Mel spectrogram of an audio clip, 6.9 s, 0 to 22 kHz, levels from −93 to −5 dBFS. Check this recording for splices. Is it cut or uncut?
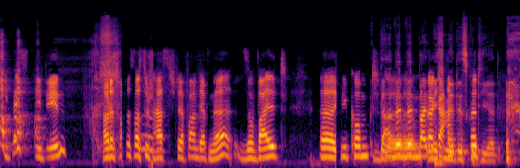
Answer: cut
